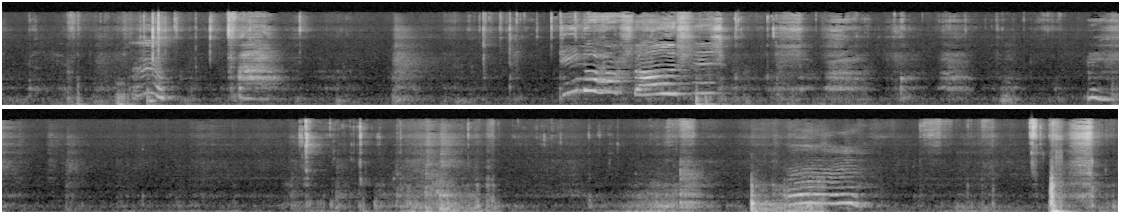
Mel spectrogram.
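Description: A child's wordless 'mm' hums and drawn-out vocal sounds with his mouth full of very sour candy, reacting to the sourness, with short gaps between them. There is a sharp thump near the end.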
